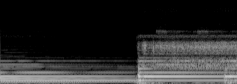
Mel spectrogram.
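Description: Slow, soft piano music: a held chord slowly fading, then a new chord struck about a second and a half in.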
